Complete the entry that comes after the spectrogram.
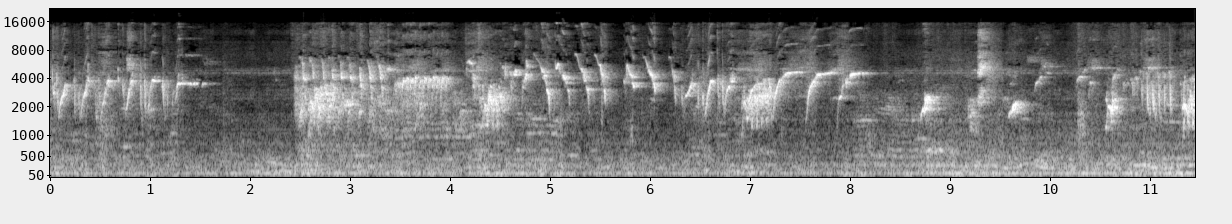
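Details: Vigorously singing canary, a lure meant to draw out rival birds' songs: a varied, fast string of chattering trills, rattles and sharp chips, shifting phrase to phrase, with a short pause early on and steady low background hum.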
